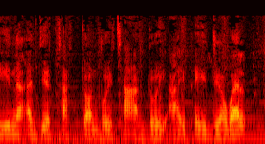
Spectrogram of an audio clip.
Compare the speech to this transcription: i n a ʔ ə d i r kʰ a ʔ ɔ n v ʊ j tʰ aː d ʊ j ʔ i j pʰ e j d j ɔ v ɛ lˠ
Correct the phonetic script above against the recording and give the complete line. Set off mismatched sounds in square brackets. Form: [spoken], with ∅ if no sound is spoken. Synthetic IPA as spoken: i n a ʔ ə d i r [tʰ] a [t] ɔ n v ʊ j tʰ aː d ʊ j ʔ [a] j pʰ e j d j ɔ [w] ɛ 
